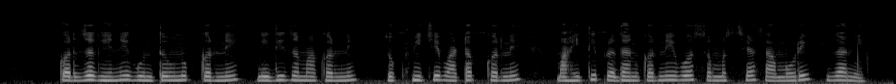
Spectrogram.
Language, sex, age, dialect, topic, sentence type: Marathi, female, 41-45, Varhadi, banking, statement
